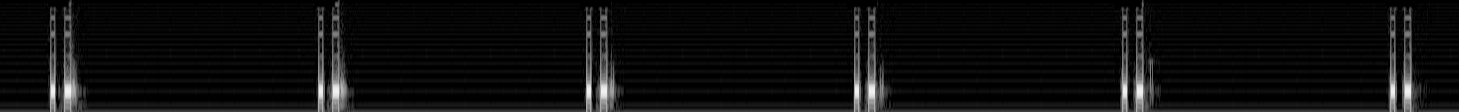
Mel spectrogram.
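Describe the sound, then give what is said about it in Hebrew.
Telephone ringing tone while placing a call: six evenly spaced double pips, each short and mid-pitched, repeating about every three seconds over silence. “אני רוצה להתקשר של הרב זונדל, שהסיפור המדהים הזה יישמע בציבור.”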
